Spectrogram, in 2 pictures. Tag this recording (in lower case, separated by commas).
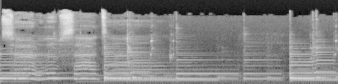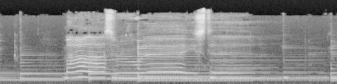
guitar, plucked string instrument, musical instrument, music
